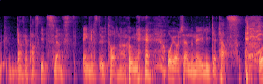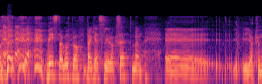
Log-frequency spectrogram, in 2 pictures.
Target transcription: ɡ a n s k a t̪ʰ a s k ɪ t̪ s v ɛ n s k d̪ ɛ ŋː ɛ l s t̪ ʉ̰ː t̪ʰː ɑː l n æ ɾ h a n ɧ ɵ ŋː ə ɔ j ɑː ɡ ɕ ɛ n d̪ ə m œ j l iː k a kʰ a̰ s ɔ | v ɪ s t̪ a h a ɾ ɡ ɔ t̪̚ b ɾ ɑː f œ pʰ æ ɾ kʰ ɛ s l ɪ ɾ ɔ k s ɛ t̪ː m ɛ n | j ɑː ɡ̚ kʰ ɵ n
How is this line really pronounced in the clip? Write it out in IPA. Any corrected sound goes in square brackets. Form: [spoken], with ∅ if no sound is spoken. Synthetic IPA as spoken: ɡ a n s k a t̪ʰ a s k ɪ t̪ s v ɛ n s k [t̪] ɛ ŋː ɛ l s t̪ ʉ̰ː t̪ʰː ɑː l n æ ɾ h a n ɧ ɵ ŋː ə ɔ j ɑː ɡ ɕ ɛ n d̪ ə m [ɛ] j l iː k a kʰ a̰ s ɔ | v ɪ s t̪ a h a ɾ ɡ ɔ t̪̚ b ɾ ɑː f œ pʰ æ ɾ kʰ ɛ s l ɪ ɾ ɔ k s ɛ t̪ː m ɛ n | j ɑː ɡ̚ kʰ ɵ n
